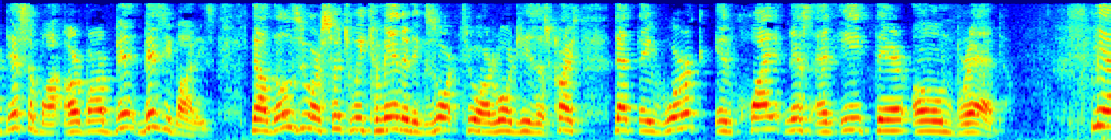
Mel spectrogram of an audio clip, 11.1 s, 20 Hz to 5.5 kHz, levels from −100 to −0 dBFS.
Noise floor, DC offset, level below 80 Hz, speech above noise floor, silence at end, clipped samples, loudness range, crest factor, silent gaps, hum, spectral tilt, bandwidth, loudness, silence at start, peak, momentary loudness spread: -56 dBFS; under 0.1%; -64 dBFS; 37 dB; 0 s; under 0.1%; 1 LU; 16 dB; none; none; -7 dB/octave; 5.2 kHz; -20 LUFS; 0 s; -4 dBFS; 6 LU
